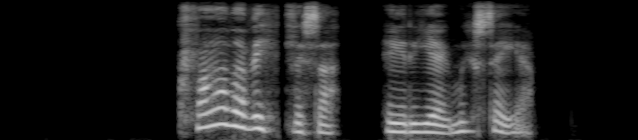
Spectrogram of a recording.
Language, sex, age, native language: Icelandic, female, 30-39, Icelandic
